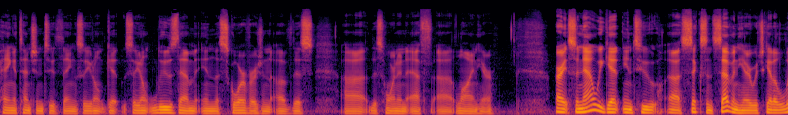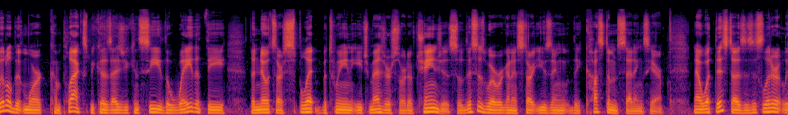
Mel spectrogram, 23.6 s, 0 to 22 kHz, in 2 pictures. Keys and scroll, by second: 11.6 Escape.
